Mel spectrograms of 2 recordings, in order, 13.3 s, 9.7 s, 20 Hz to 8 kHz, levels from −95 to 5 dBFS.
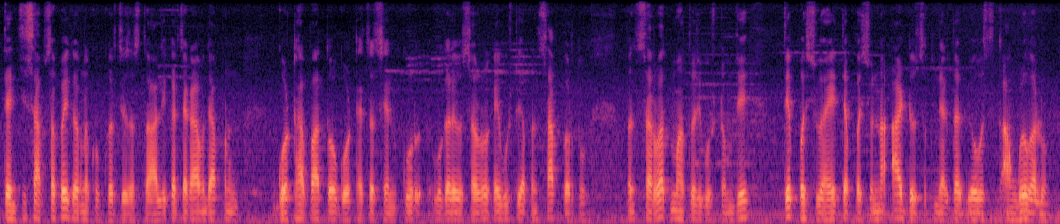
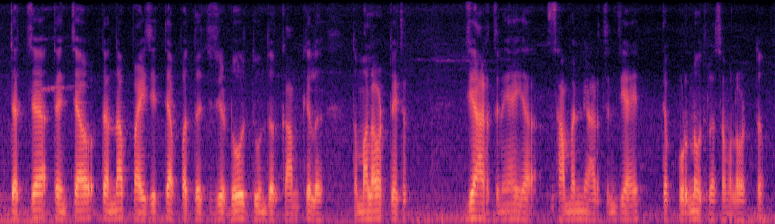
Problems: constant background noise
